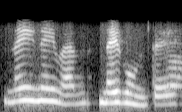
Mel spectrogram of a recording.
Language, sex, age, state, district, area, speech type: Hindi, female, 18-30, Madhya Pradesh, Chhindwara, urban, conversation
